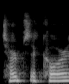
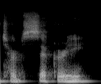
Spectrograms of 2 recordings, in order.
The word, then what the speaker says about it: Terpsichore: muse of dance and i've heard it pronounced terpsichore and terpsichory um and i've looked up how to say it and i've seen it listed both ways so whatever your preference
